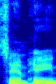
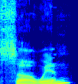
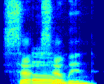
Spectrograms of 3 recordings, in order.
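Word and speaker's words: Samhain: Apparently, as you would read it as Sam Hain, is apparently pronounced as Sawin, That according to sounds better. Google. Um, Sawin.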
